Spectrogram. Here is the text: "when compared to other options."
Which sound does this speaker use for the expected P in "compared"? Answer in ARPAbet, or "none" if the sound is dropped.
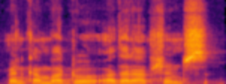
B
